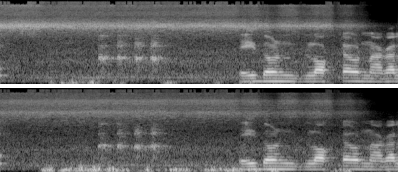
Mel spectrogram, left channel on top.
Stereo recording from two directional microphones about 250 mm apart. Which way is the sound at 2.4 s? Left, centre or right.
Centre.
